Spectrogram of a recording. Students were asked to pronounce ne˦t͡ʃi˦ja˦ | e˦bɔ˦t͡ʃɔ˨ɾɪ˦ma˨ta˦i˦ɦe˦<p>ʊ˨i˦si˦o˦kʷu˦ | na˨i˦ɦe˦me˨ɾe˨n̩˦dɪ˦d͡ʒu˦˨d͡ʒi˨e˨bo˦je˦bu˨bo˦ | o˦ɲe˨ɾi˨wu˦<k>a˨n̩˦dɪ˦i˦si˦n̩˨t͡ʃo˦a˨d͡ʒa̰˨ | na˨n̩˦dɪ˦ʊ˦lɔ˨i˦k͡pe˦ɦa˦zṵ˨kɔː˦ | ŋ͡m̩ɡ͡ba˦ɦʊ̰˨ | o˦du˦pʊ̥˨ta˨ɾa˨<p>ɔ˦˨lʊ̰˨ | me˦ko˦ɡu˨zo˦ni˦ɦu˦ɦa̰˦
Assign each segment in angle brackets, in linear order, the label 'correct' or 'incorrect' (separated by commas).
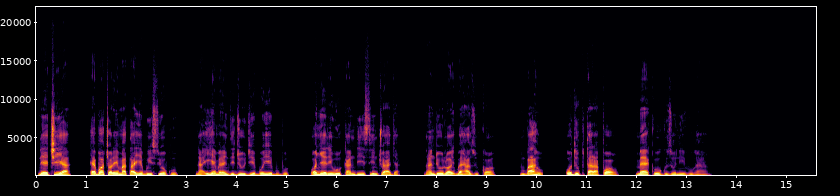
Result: incorrect, correct, correct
